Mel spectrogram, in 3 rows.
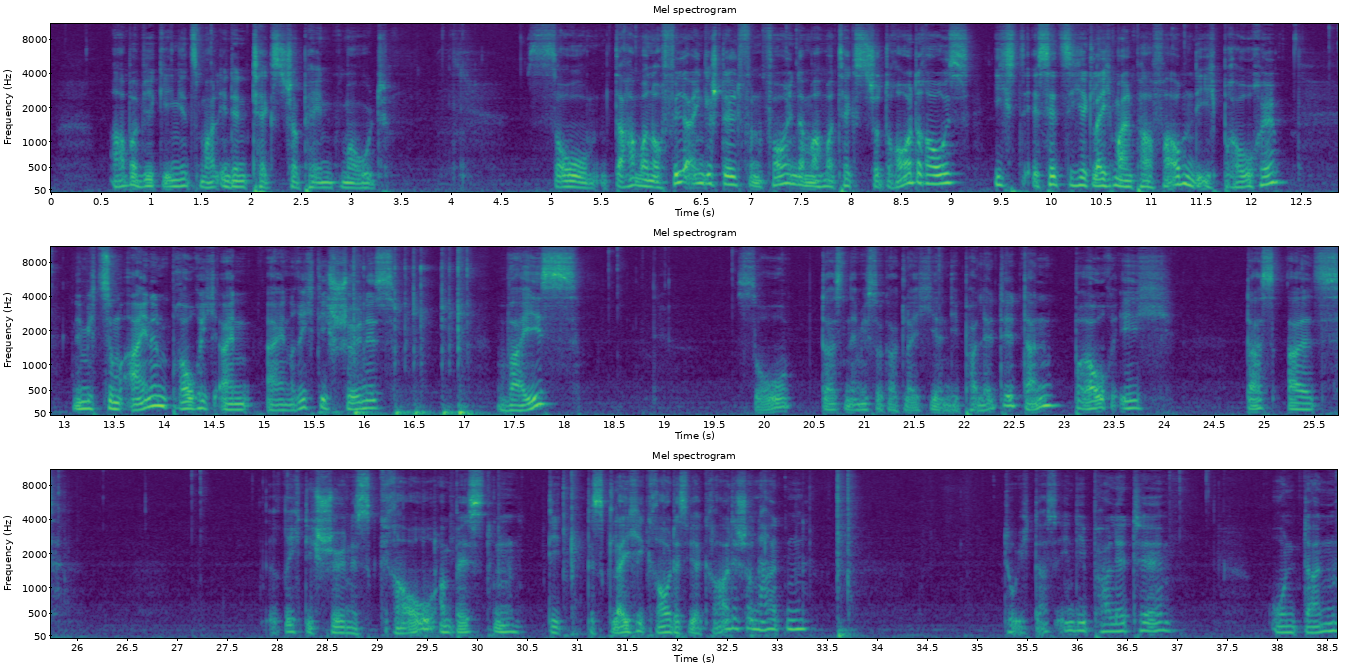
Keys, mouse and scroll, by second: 5.7-7.2 drag, 11.2-12.8 drag, 15.8 f, 16.8 f, 21.6-23.2 drag, 25.6-29.0 drag, 36.8-38.6 drag.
